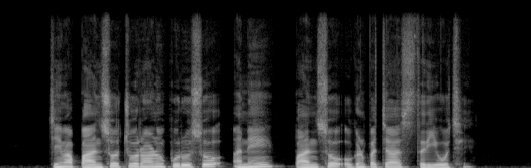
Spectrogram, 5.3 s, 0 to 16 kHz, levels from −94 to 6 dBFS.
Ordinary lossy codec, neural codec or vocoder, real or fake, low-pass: none; none; real; 14.4 kHz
